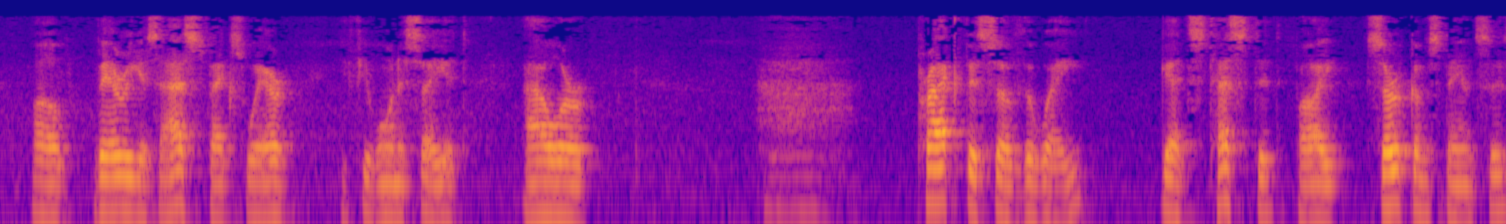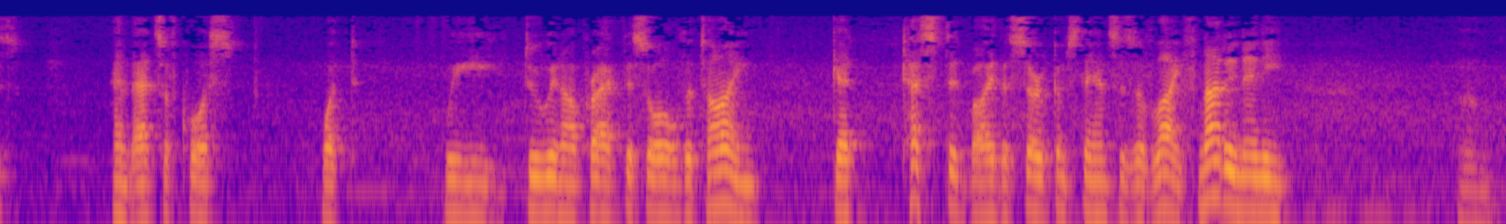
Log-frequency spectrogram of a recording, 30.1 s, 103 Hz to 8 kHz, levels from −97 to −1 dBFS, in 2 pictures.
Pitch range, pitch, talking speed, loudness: 110-125 Hz, 115 Hz, 85 wpm, -29 LUFS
